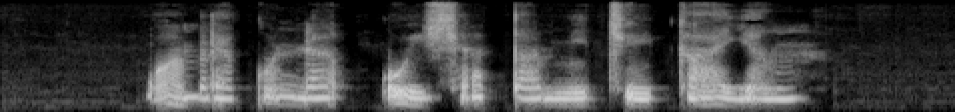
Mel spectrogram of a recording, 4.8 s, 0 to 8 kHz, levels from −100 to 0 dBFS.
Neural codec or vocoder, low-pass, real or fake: codec, 16 kHz in and 24 kHz out, 1.1 kbps, FireRedTTS-2 codec; 7.2 kHz; fake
